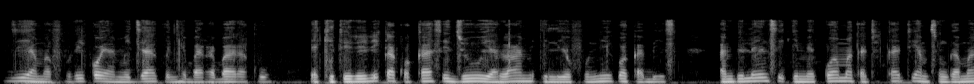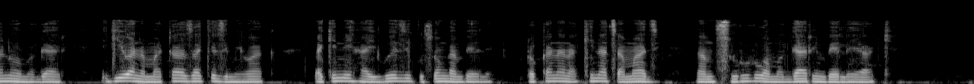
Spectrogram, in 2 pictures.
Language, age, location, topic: Swahili, 18-24, Kisii, health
